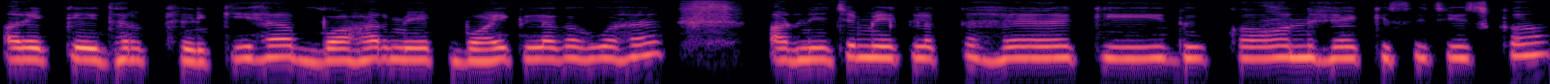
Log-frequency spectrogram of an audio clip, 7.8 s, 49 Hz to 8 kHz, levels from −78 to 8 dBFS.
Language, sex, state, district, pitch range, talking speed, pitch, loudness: Magahi, female, Bihar, Gaya, 215-240 Hz, 185 wpm, 230 Hz, -21 LUFS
